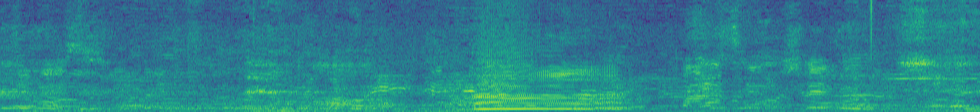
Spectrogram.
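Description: Cattle at the busy Amabari rural market moo, one long loud low call standing out amid crowd chatter and nearby talk, where Sahiwal breed bull calves are sold.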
